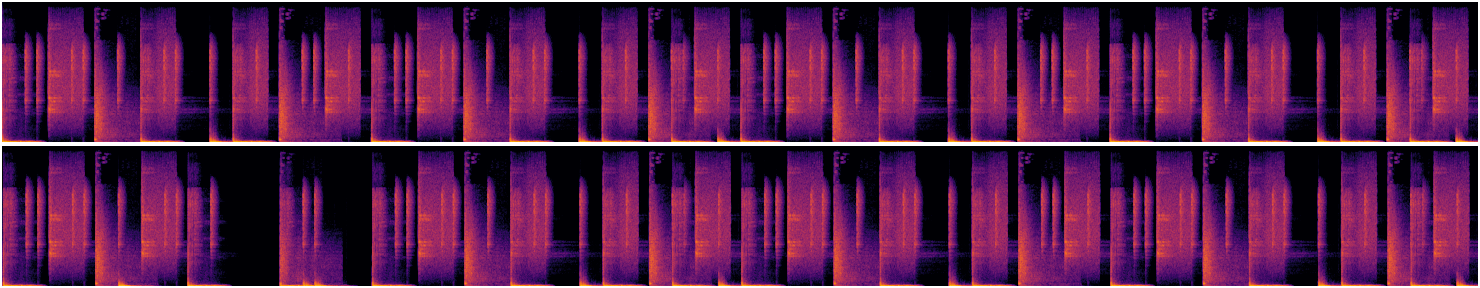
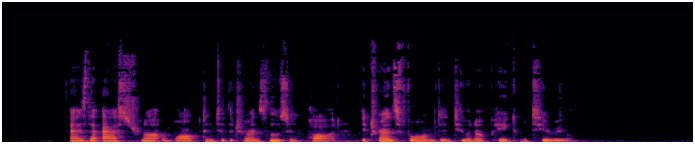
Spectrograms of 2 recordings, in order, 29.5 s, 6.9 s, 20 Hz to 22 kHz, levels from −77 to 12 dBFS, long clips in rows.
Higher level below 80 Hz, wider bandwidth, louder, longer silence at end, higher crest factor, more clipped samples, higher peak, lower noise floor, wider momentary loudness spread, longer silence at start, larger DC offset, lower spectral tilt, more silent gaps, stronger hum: first, -14 dBFS vs -60 dBFS; first, over 20 kHz vs 16 kHz; first, -14 LUFS vs -24 LUFS; second, 0 s vs 1.2 s; second, 12 dB vs 22 dB; neither; first, 0 dBFS vs -4 dBFS; second, -67 dBFS vs -72 dBFS; about the same, 6 LU vs 8 LU; second, 0 s vs 0.7 s; neither; second, -4 dB/octave vs -5.5 dB/octave; neither; neither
